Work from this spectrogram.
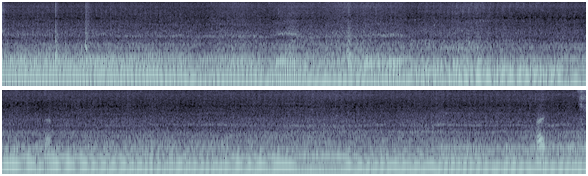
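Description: A motorcycle engine runs close by with a loud, continuous low rumble and slight shifts in pitch, holding steady as the bike moves out through a gate.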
